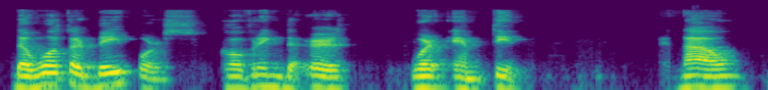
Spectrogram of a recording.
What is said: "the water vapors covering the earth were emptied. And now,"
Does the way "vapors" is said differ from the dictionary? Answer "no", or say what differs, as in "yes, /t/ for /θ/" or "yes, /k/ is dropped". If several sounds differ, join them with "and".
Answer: yes, /b/ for /v/ and /s/ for /z/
